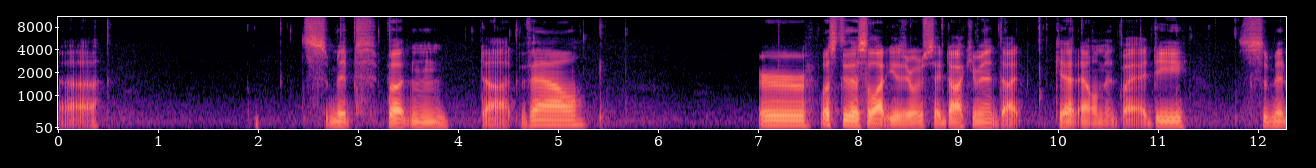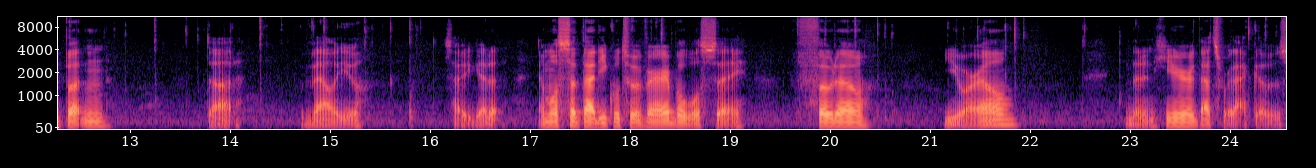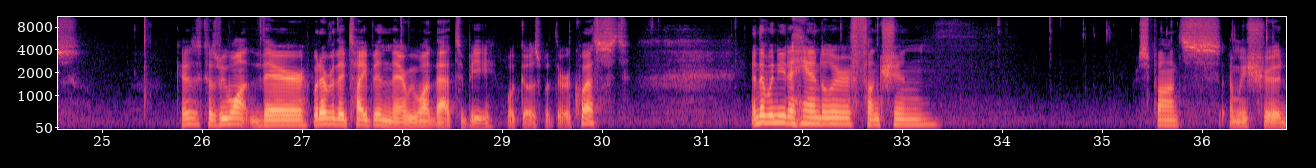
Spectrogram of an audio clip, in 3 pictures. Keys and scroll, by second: 28.0 super+Tab.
